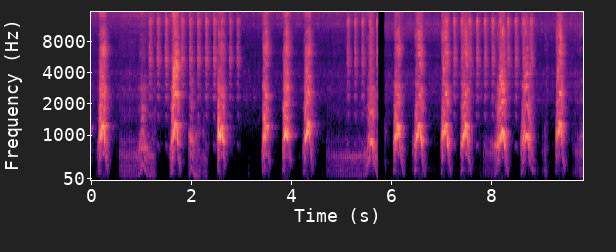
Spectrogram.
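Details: Pet Shih Tzu barking repeatedly for about ten seconds, sharp barks in clusters of two or three, with quieter growl-like rumbles filling some of the pauses.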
